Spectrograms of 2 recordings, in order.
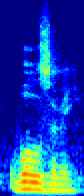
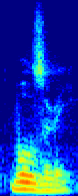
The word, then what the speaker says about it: Woolfardisworthy: really difficult to pronounce as it's spelled the locals say wolery they don't say wolar disw worthy or W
